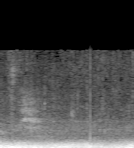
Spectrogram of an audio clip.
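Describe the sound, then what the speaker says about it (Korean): A night thunderstorm in Kurabie captured on a phone: steady heavy rain and a low continuous rumble of thunder fill the whole stretch, dense and fairly loud with no voices. "몇 년 쿠라비에에서 밤에 번개가 하도 많이 쳐서 제가 잠깐 찍은 건데"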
